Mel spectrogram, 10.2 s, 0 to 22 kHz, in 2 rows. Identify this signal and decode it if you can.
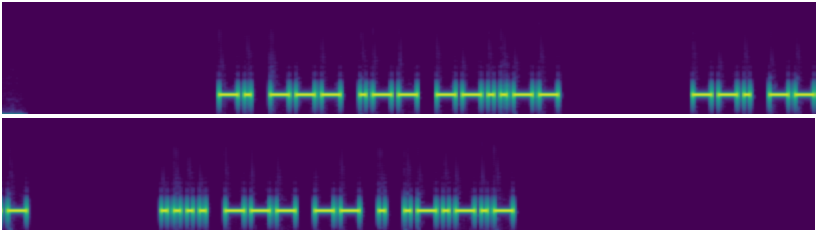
Morse code, heard as a keyed tone, about 30 wpm, 700 Hz. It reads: NOW, GO HOME.
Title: 3x Word-Spacing - Sentences from Top 200 Words - 30wpm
